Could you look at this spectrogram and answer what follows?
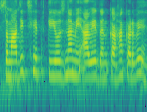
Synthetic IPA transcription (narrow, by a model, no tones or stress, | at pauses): səmaːd͡ʒik̚t͡ʃʰeːt̪ɾəkejoːd͡ʒnamẽʔaːbed̪ənkəɦãkəɽbe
